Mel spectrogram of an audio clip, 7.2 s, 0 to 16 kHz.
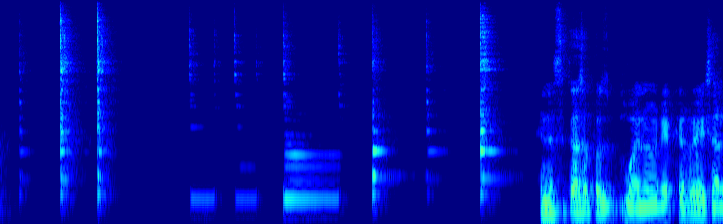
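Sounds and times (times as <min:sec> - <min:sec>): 
plucked instrument string divided at its midpoint: 0:00.0 - 0:01.2, 0:01.9 - 0:06.1
speech: 0:05.4 - 0:07.2.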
